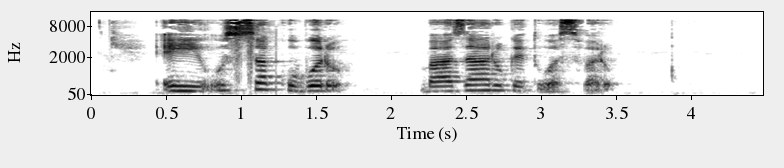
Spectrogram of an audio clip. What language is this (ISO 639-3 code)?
div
